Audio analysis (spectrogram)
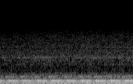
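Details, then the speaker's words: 1999 Infiniti Q45 (Y33, VH41DE V8), 190,000+ miles, after throttle body cleaning for a rough, jittery idle: low, steady V8 rumble in gear, even beat with no shudder or hunting; rpm back to normal. "she's not shaking anymore my rpms are back to normal"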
